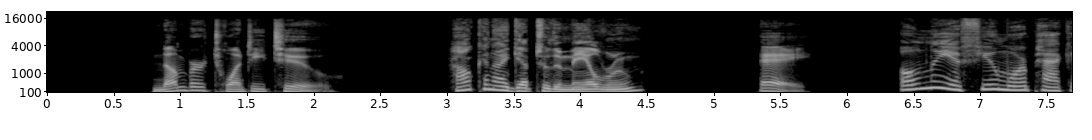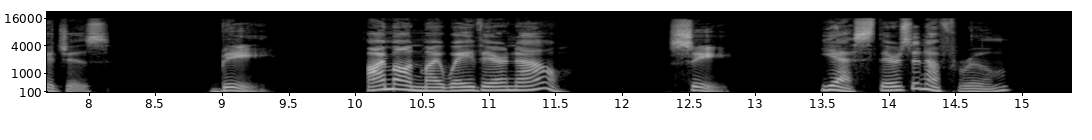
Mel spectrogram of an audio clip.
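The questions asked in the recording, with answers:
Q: How can I get to the mail room?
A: B: I'm on my way there now.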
